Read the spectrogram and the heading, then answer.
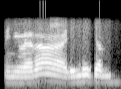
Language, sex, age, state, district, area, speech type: Tamil, male, 18-30, Tamil Nadu, Perambalur, urban, conversation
